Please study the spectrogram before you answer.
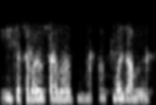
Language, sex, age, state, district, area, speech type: Assamese, male, 18-30, Assam, Sivasagar, rural, conversation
